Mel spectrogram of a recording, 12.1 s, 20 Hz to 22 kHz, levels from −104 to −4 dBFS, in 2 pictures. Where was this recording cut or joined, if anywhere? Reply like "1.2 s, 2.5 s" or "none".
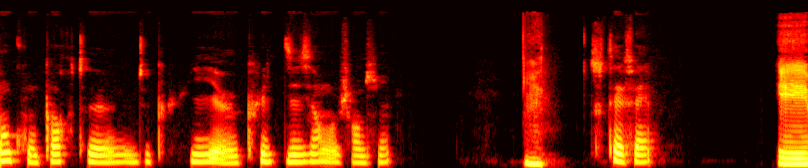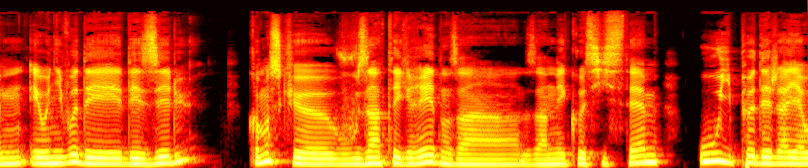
4.1 s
